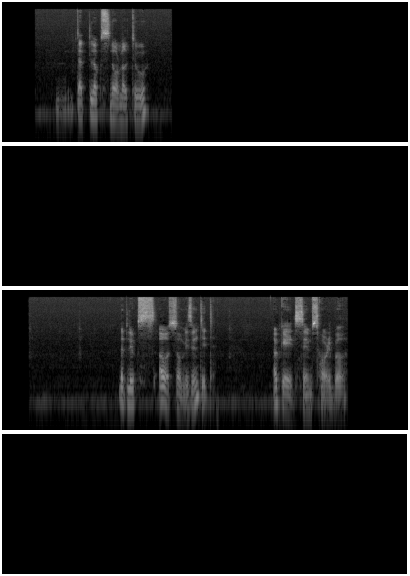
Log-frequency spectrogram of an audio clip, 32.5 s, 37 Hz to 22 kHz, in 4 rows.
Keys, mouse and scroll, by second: 0.0-1.8 drag, 1.8-2.3 middle drag, 2.3-2.9 scroll up 3, 4.1 middle click, 4.1 scroll down 1, 4.5-4.8 middle drag, 5.5-6.6 middle drag, 5.5-6.0 scroll down 2, 6.0-6.6 scroll down 1, 6.6-10.2 drag, 11.9-20.1 drag, 15.6-16.7 scroll down 2, 16.7-17.4 scroll down 1, 20.1-21.6 middle drag, 21.6-24.4 middle drag, 22.6-24.4 scroll up 2, 24.4-25.9 drag, 25.9-31.9 middle drag, 27.5 scroll down 2, 28.8-29.2 scroll up 2, 29.2-31.9 scroll down 2, 31.9-32.4 drag.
